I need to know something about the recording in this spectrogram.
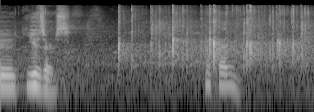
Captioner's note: clapping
